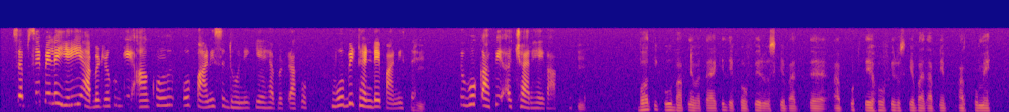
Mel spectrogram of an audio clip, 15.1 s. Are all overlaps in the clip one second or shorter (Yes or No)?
Yes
